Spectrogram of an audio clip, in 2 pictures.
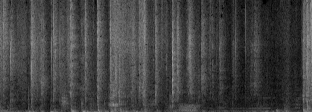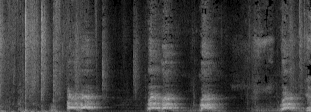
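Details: A female redbone coonhound, scared by her owner, gives loud, drawn-out yowling barks, calling her big brother, an American Doberman, to come defend her.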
